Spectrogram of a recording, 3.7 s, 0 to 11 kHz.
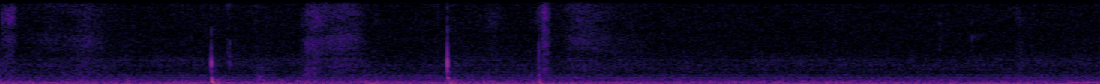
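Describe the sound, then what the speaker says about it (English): Pen or marker writing a step of a math proof about the 1-norm, a few faint, brief scratchy strokes and taps over a quiet room background. "So let me write one more step."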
